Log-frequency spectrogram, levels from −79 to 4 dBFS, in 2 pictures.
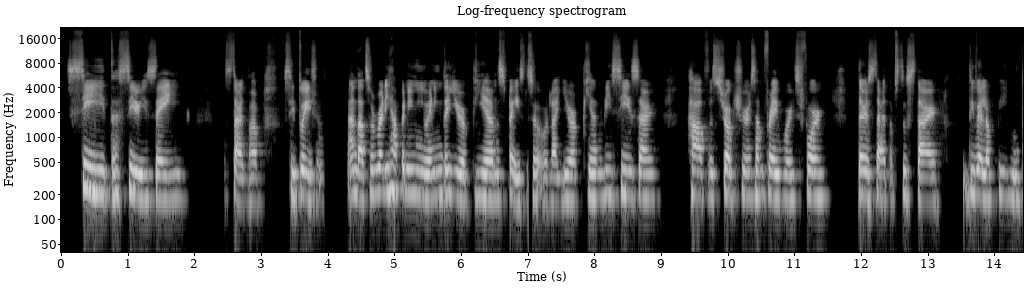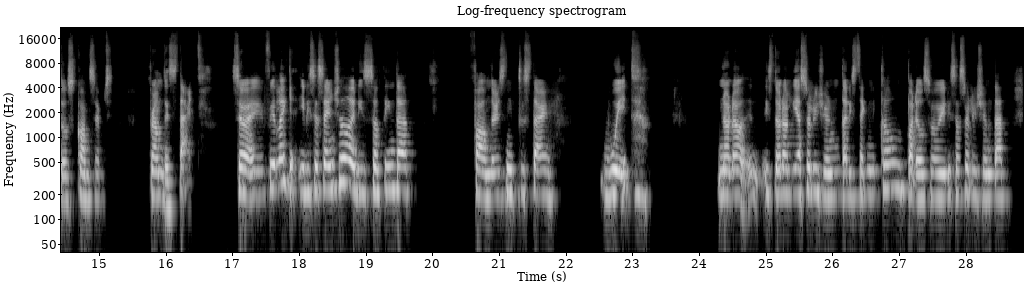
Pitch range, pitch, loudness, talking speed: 180-205 Hz, 190 Hz, -18 LUFS, 140 wpm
